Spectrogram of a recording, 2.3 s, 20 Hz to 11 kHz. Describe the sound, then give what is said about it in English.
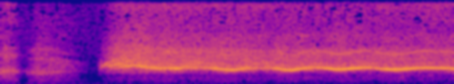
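A person whistles a long, steady, gently wavering tone, imitating the sound of wind. It follows a brief faint breathy start and stays fairly loud throughout, with no talking. “And then it's like 3 minutes of silence and wind whistling.”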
